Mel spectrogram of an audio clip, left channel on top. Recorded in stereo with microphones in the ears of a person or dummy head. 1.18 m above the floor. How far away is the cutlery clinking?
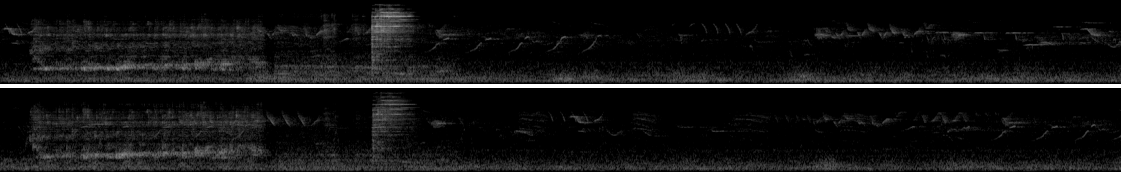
About 0.8 m.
